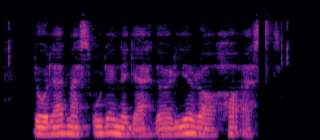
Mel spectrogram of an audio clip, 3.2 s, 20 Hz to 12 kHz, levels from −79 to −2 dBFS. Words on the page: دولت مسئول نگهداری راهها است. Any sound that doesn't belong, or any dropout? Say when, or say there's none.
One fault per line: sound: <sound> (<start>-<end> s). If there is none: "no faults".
sound: dropout (2.6-2.6 s)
